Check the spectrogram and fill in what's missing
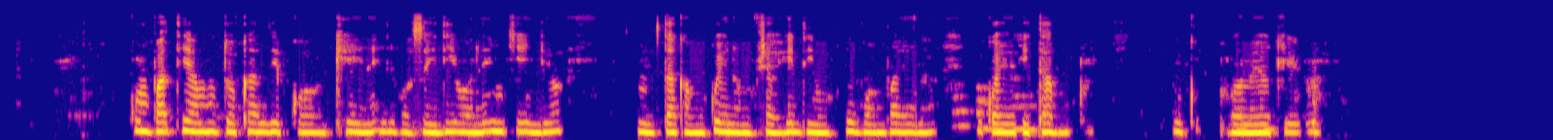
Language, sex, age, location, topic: Swahili, female, 25-35, Wajir, government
